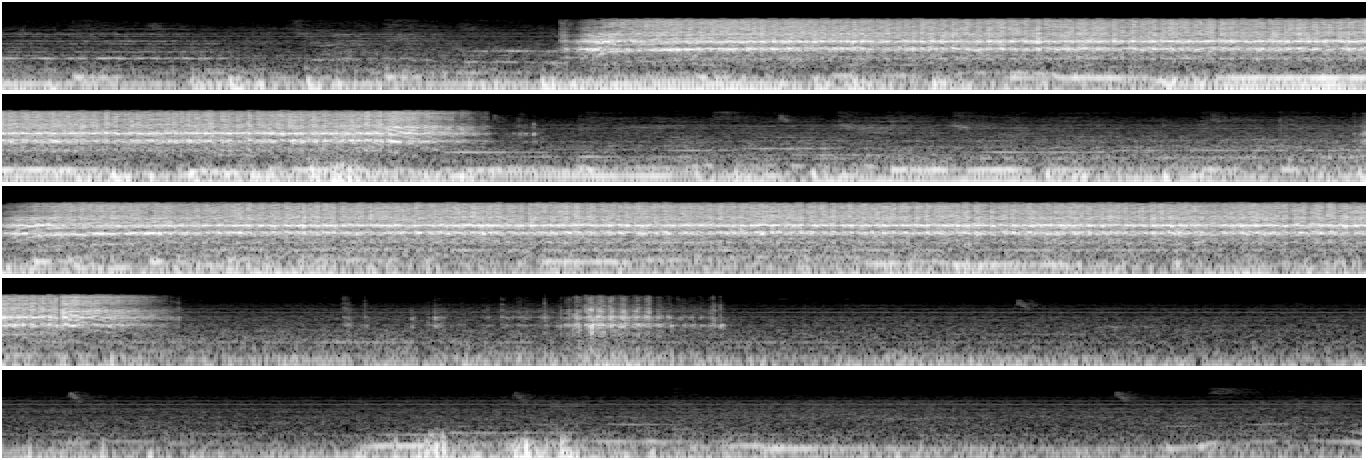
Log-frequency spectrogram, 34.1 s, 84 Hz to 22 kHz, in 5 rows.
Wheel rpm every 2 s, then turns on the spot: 0, 60, 160, 160, 80, 0, 10, 150, 160, 160, 70, 10, 0, 0, 0, 0, 0.
22-24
